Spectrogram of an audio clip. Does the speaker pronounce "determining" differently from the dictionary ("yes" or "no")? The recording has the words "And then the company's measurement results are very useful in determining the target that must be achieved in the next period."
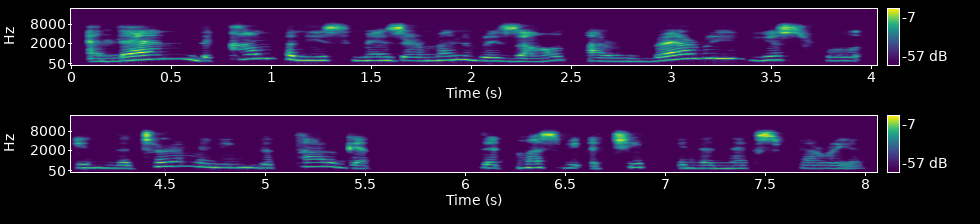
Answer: no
